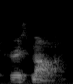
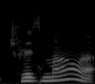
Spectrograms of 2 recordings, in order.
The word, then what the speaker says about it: Drzala: am I right it's if you just act like the Y the Z or the or reverse it's a lot easier I pronounce it drzala drzala ah yeah that that it's the Z and the Y that give people so yeah my name is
